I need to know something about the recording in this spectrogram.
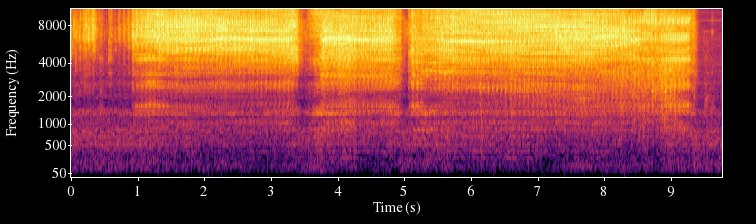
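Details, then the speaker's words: Woodturning lathe, thin parting tool parting off a sycamore inlay ring with stepped side-by-side cuts: loud hissing scrape sharpening into hacksaw-like rasp, tone change signaling the ring is almost cut through. "when we get close we're actually going to listen for the tone to change and you can hear like a hacksaw blade going through a piece of metal the noise changes and this is what I'm listening for"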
